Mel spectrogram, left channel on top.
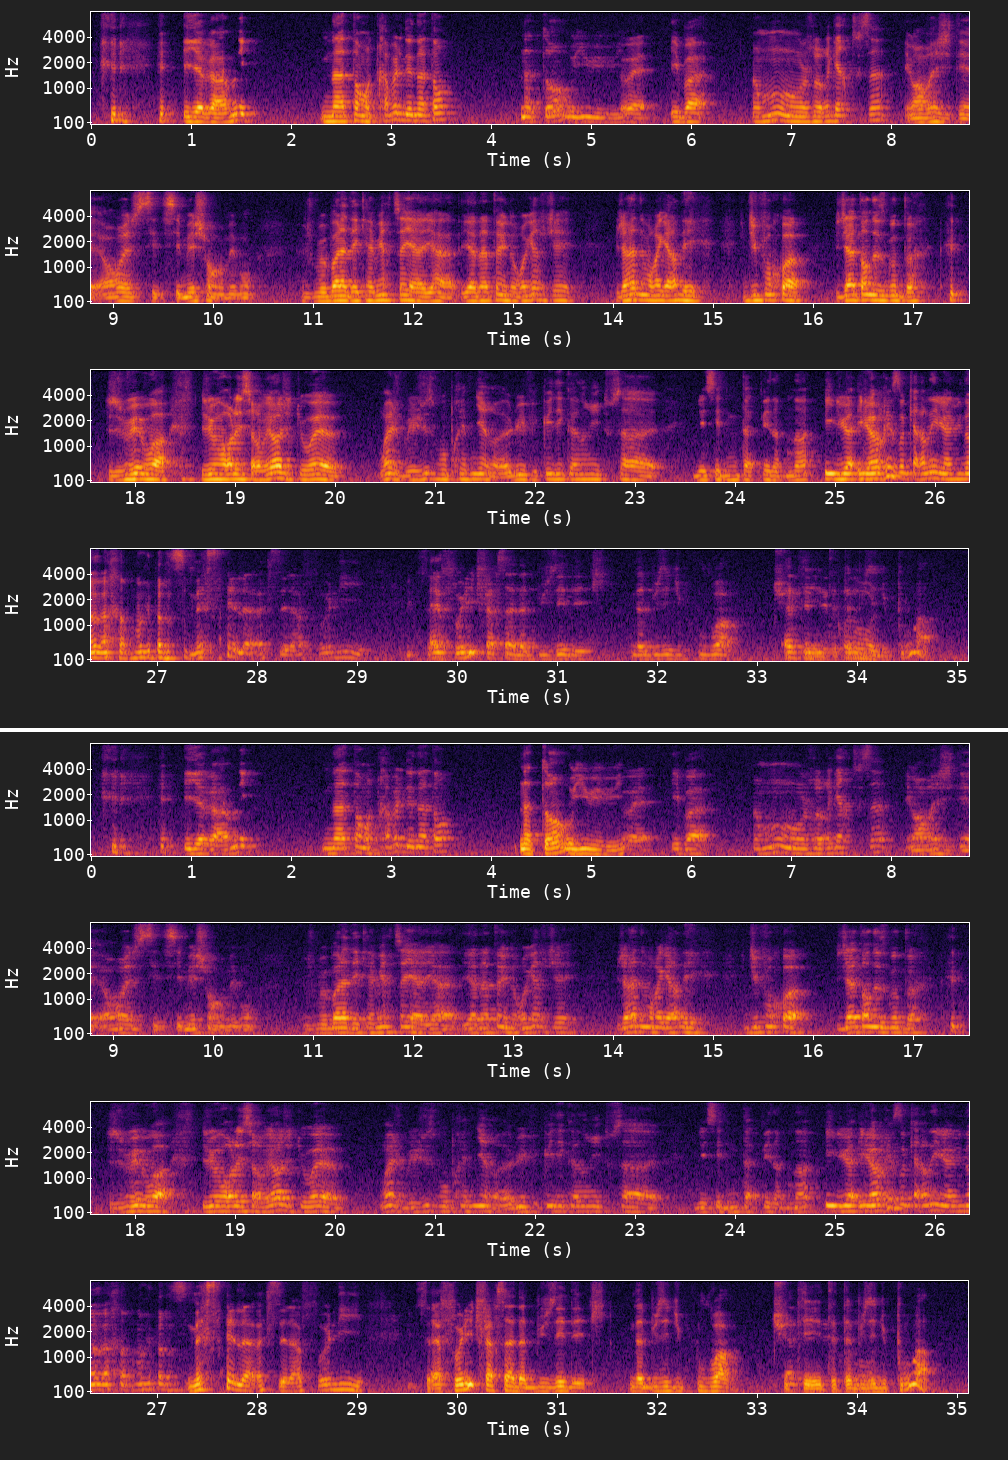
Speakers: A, on the left; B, on the right.
A: <laughs> Et il y avait un mec, Nathan, tu te rappelles de Nathan?
B: Nathan, oui, oui, oui.
A: Ouais, et bah, un moment, je le regarde tout ça, et en vrai, j'étais, en vrai, c'est c'est méchant, hein, mais bon, je me balade avec Amir, tout ça, il y a, il y a, il y a Nathan, il nous regarde, je dis, Hey, j'arrête de me regarder. <laughs> Je dis, pourquoi? Je dis, attends deux secondes, toi, <laughs> je vais voir, je vais voir le surveillant, j'ai dit, ouais, euh, ouais, je voulais juste vous prévenir, euh, lui, il fait que des conneries, tout ça, euh, il essaie de nous taper, nanana. Il lui a, il lui a pris son carnet, il lui a mis dans un, <laughs> un mot dans son.
B: Mais
A: <laughs>
B: <laughs> c'est la, c'est la folie. C'est
A: Elle,
B: la folie de faire ça, d'abuser des, d'abuser du pouvoir. Tu
A: elle,
B: t'es,
A: c'était
B: t'es
A: trop
B: abusé
A: drôle.
B: du pouvoir.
